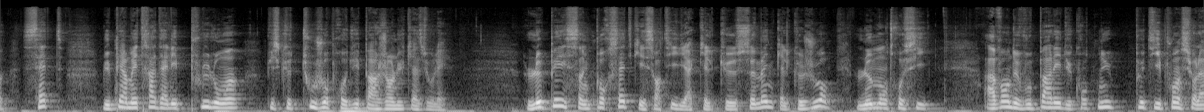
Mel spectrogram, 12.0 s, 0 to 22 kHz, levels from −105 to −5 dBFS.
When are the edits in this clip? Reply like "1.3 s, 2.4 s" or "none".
none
